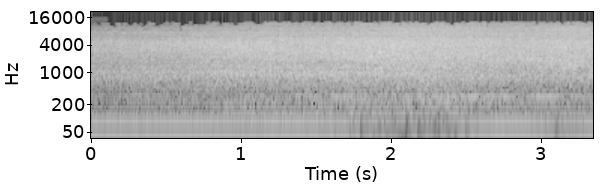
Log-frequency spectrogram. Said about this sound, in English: It's a crisp day in Inez, Kentucky. Trucks hauling coal, gray-stained rigs known as coal buckets, wend their way up a narrow country road in regular intervals.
